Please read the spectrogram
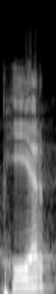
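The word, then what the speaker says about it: fair: इसे पढ़ा जाएगा फेल एफ ए आई आर एफ से हो गया फ ए आई का उच्चारण ए आर से र इसे पढ़ा जाएगा फेयर उसके बाद एच ए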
